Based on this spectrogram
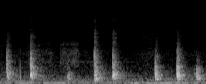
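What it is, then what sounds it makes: Car body sill repaired with metal, not filler. A series of short, mid-pitched taps on the welded steel rocker sill of a 1968 MGB roadster, on the first side, whose rusted sills were repaired about 20 years ago. Each knock is dull and dies away almost at once over a low background hum. The tapping shows the repair is solid metal rather than filler, though the extent of the metalwork can't be told.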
